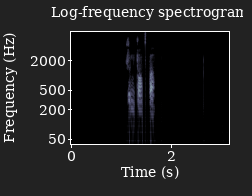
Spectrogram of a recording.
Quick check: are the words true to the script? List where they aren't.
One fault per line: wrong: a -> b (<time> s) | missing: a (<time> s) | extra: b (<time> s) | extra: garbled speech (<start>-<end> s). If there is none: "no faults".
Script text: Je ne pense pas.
no faults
